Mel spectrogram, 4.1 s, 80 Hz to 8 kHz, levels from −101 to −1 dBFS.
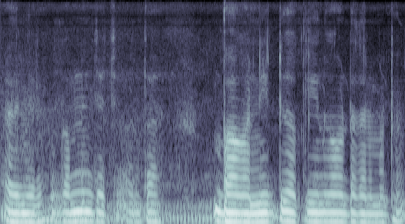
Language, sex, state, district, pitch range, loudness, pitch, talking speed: Telugu, male, Andhra Pradesh, Sri Satya Sai, 115-125 Hz, -18 LUFS, 120 Hz, 150 wpm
